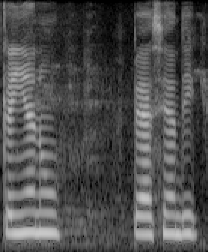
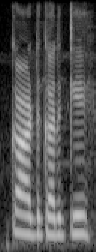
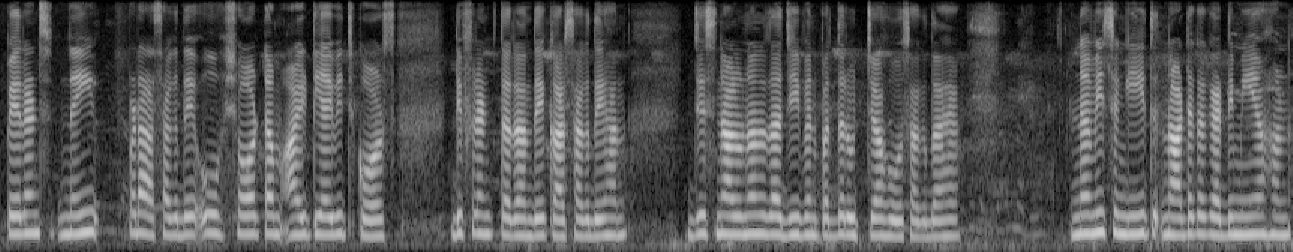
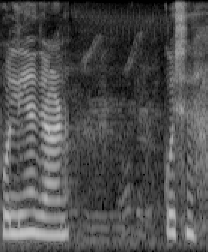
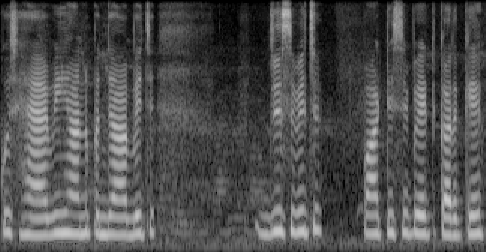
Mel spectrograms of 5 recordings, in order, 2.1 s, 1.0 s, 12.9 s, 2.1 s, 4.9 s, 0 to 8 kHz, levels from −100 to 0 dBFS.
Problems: constant background noise, continuous background conversations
